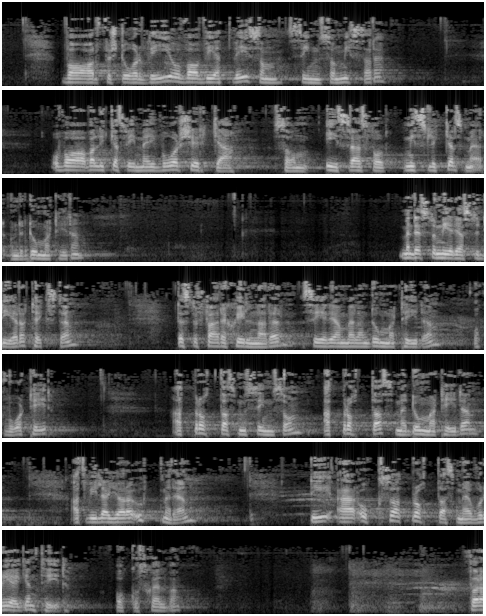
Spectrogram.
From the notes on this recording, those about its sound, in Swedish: Inspelad i Roseniuskyrkan den 29 januari 2023.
